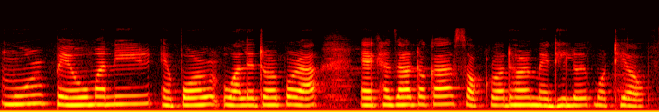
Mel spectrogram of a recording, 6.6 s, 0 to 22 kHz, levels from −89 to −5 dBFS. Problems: constant background noise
